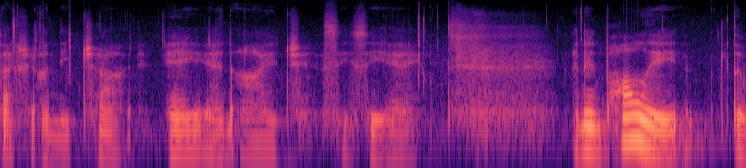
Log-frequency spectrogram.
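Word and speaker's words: anicca: spelled a-r-a-n-i -c-ca and the sea is is pronounced as cha instead of Anika it's actually Anita a-n-i-c-c-a and in poly the word literally means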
